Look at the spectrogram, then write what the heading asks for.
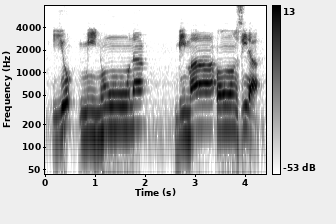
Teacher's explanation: On the hamza we make a shiddat quality, like the discontinuation of our sound.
